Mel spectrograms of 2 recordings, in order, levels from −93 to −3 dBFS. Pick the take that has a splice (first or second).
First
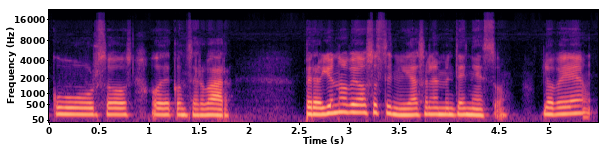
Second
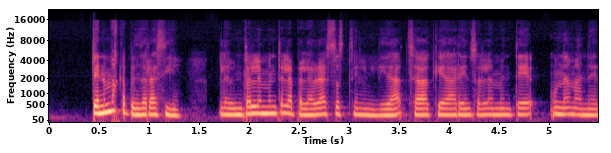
second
